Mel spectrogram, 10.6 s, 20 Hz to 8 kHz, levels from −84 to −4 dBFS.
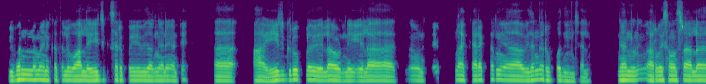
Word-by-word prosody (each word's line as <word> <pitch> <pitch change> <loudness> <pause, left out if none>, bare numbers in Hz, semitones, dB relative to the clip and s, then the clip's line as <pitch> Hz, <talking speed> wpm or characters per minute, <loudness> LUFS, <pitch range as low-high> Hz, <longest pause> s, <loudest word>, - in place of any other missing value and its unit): విభిన్నమైన 130 +1 +3
కథలు 120 0 -1
వాళ్ళ 115 0 +4
ఏజ్‌కి 115 +1 -3
సరిపోయే 115 -1 -1
విధంగానే 115 0 +1
అంటే 110 +6 -7 0.5
ఆహ్, 105 -1 +1 0.4
ఆ - - +2 0.2
ఏజ్ 120 +1 +2
గ్రూప్‌లో 130 -1 +1 0.2
ఎలా 115 +1 +2
ఉండి 110 +1 -1 0.2
ఎలా 110 +1 +2 0.7
ఉంటే 110 +9 -9 0.3
నా 125 - +2
క్యారెక్టర్‌ని 125 +2 -2
ఆ - - +2 0.2
విధంగా 125 +4 +1
రూపొందించాలి. 105 -4 -4 0.5
గనునాయి 120 +3 +2
60 115 +1 +2
సంవత్సరాల 120 -1 +2
115 Hz, 130 wpm, -22 LUFS, 110-125 Hz, 0.7 s, వాళ్ళ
